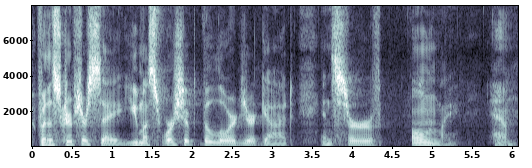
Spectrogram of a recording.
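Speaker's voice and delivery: hushed scripture reading before the sermon. Acted. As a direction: read the verse quietly and reverently.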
